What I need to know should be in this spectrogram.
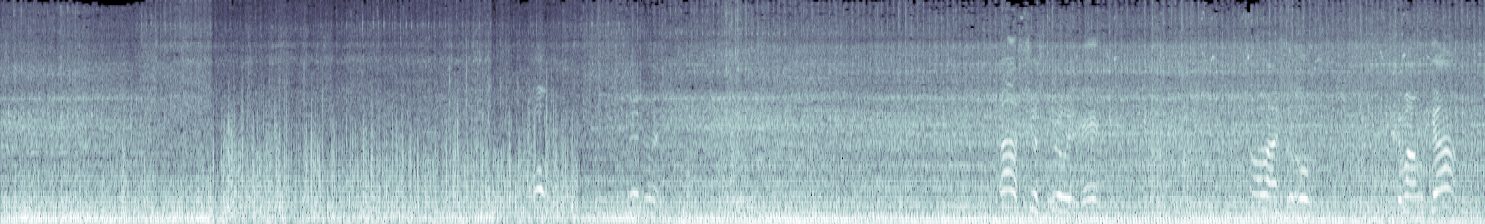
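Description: A vehicle's engine rumbles while driving over a grass field.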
